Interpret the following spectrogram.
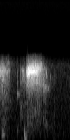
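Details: A pet cat having a sneezing fit: a short, soft intake followed by one sharp, hissing burst lasting under half a second, then quiet.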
